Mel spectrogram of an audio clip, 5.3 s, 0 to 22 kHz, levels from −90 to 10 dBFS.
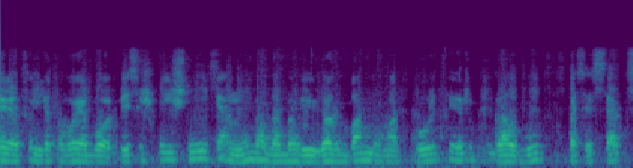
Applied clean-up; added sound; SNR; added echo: neural separator model SepFormer DNS4.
